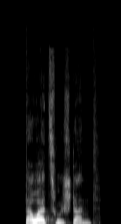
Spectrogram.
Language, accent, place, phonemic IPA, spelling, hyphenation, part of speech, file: German, Germany, Berlin, /ˈdaʊ̯ɐˌt͡suːʃtant/, Dauerzustand, Dau‧er‧zu‧stand, noun, De-Dauerzustand.ogg
- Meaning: permanent condition, permanent state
